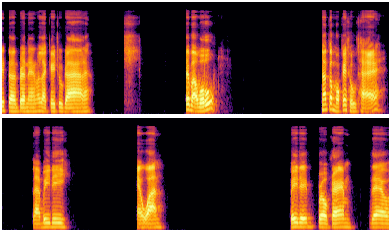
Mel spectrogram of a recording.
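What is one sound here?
A man lectures calmly over an online call, speaking in short bursts with pauses.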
